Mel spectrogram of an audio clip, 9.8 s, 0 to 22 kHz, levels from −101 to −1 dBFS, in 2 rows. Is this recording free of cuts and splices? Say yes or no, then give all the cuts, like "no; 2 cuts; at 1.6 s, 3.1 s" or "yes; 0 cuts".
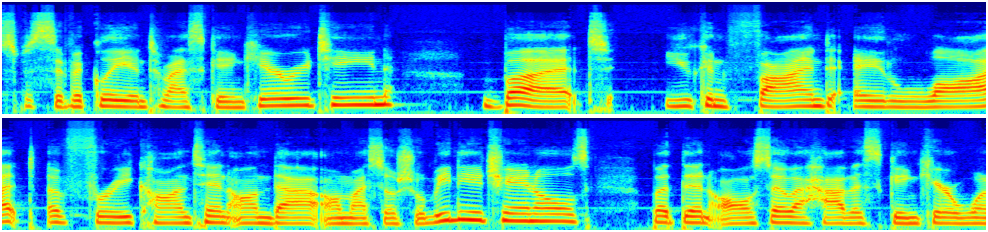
no; 1 cut; at 2.3 s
